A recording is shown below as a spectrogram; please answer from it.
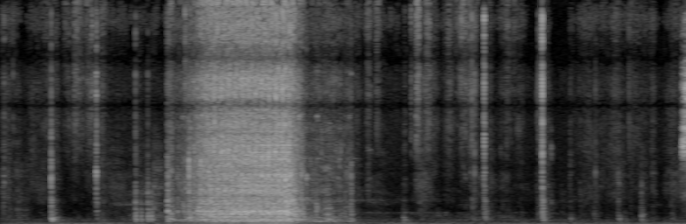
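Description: Sewing machine stitching through a fur infinity scarf with the fur on top, one sustained whirring burst of about a second and a half, framed by scattered clicks and handling noises.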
